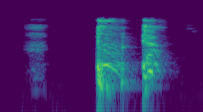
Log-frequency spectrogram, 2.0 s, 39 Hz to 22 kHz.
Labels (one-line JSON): {"expert_labels": [{"quality": "good", "cough_type": "unknown", "dyspnea": false, "wheezing": false, "stridor": false, "choking": false, "congestion": false, "nothing": true, "diagnosis": "lower respiratory tract infection", "severity": "mild"}], "age": 43, "gender": "male", "respiratory_condition": true, "fever_muscle_pain": false, "status": "COVID-19"}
